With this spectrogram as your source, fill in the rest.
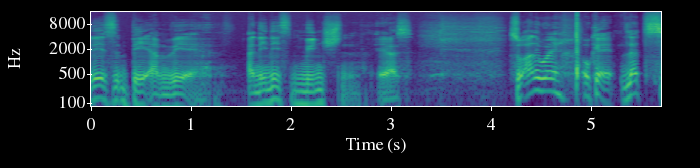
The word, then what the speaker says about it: München: So yes, it is BMW and it is München.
